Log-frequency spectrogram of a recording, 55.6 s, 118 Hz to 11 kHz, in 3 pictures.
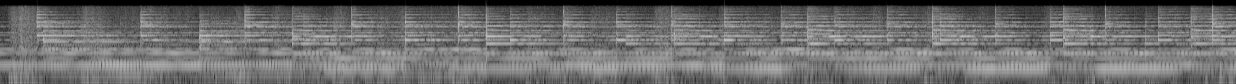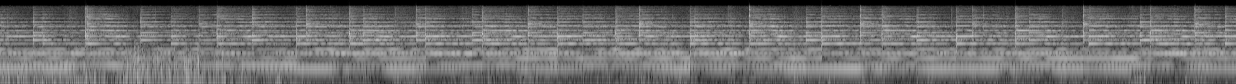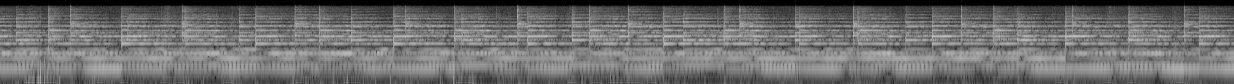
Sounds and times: Church bell: 0.0s - 55.6s.

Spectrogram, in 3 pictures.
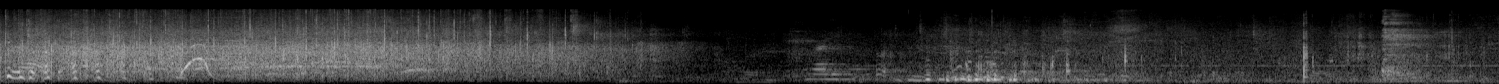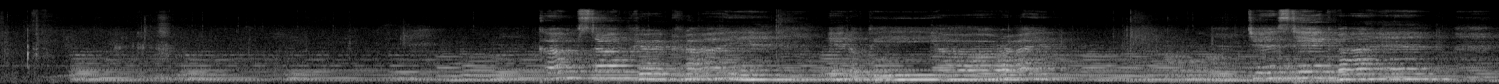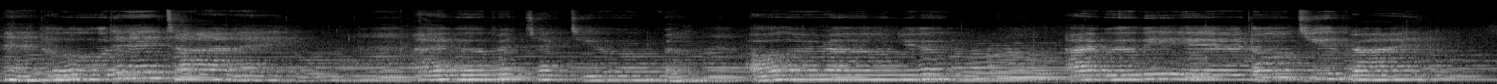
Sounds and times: Music: 15.0s - 44.9s
Female singing: 20.4s - 25.8s, 27.3s - 33.0s, 34.0s - 40.0s, 40.6s - 44.5s.

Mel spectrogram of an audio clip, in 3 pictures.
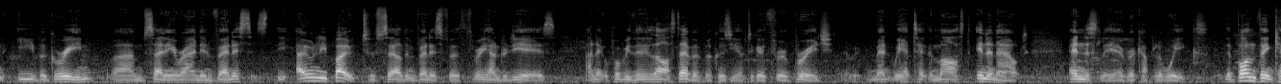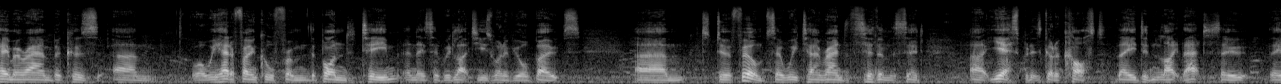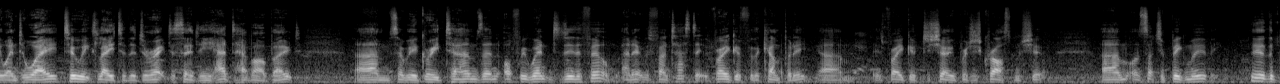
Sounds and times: Speech: 0.0s - 38.4s.

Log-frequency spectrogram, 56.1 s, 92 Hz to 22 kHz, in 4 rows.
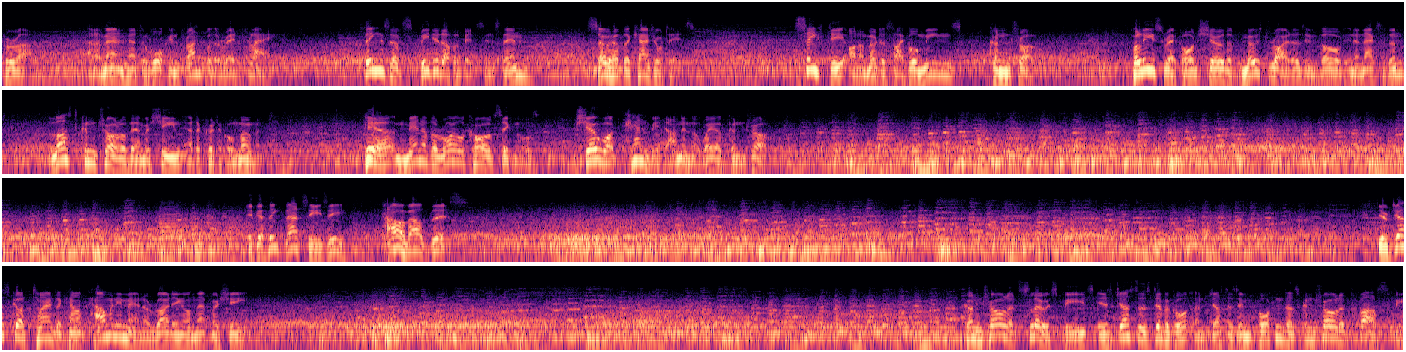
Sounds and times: Speech: 0.0s - 2.8s, 3.6s - 5.3s, 5.9s - 7.0s, 8.0s - 10.4s, 11.3s - 16.7s, 17.6s - 21.7s, 30.5s - 32.7s, 41.8s - 44.6s, 51.7s - 56.0s.

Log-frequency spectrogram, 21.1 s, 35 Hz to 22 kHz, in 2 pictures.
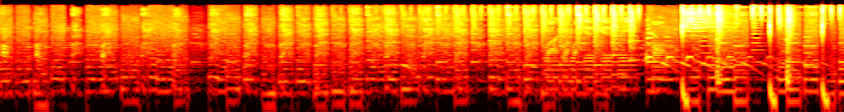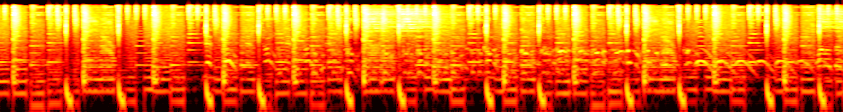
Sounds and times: Music: 0.0s - 21.0s.

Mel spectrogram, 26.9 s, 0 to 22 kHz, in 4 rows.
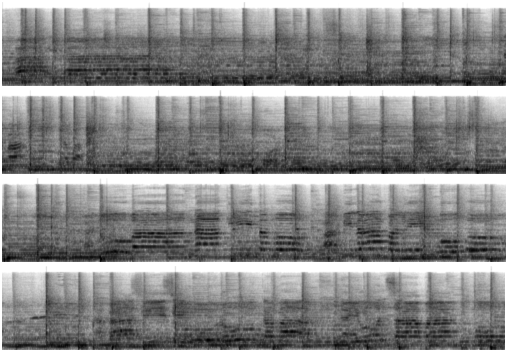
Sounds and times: Singing: 0.0s - 5.9s, 14.5s - 26.8s
Music: 0.0s - 26.8s.

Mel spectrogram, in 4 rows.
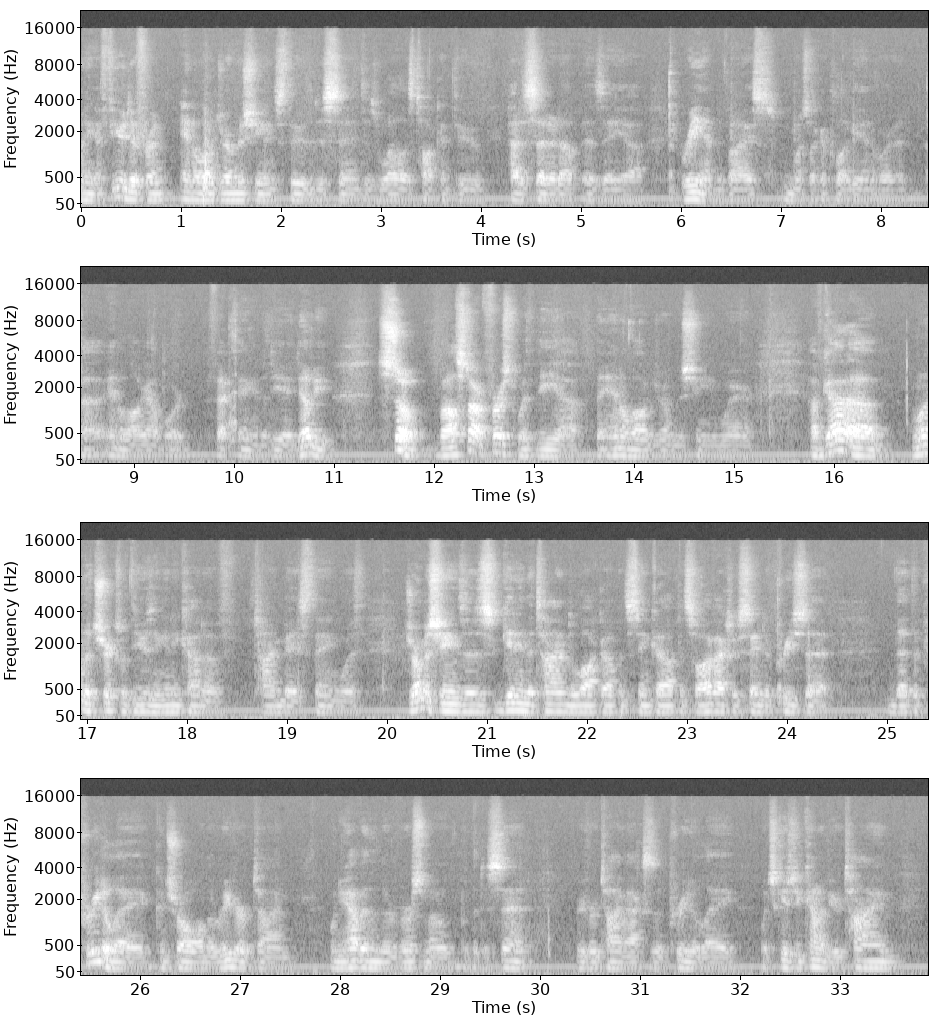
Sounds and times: Speech: 0.0s - 33.6s.

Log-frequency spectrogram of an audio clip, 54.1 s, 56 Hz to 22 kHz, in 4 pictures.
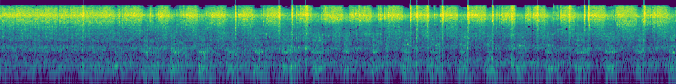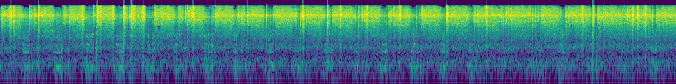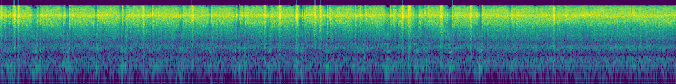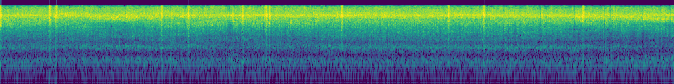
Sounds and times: Vehicle: 0.0s - 54.0s.

